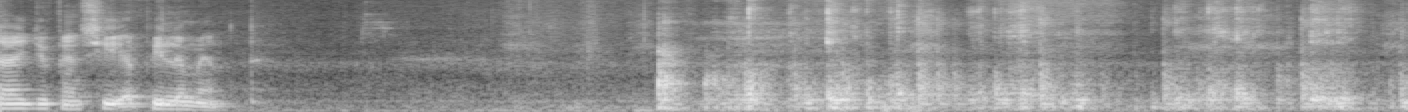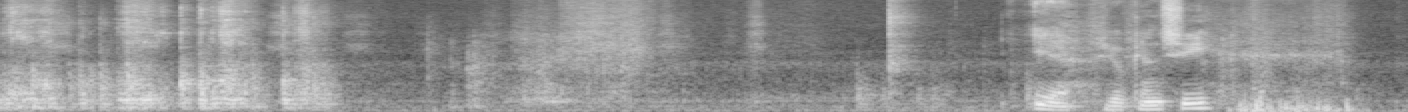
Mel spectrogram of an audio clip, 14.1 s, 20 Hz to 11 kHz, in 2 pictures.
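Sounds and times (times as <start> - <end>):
hard objects scraping and knocking: 2.7 - 13.8.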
